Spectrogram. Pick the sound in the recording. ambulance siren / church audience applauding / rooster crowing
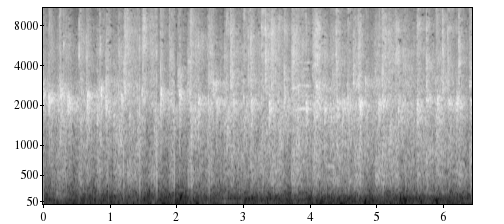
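church audience applauding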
